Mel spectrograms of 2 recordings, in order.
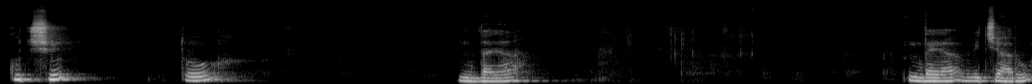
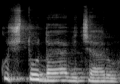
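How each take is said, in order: First: कुछ तो दया विचारो spelled out word by word, very slow and softer, long gaps; slow softer dictation, word by word, for students to copy. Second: Said in the usual way. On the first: Shown as a demonstration. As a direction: dictate it slowly while writing on the board. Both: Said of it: "यही लिख देंगे student".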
